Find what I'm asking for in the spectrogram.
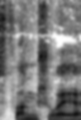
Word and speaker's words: feng shui: It's not the same, though, as feng shui. I don't know if I'm pronouncing that correctly. – It's feng shui, I think, is the usual pronunciation.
